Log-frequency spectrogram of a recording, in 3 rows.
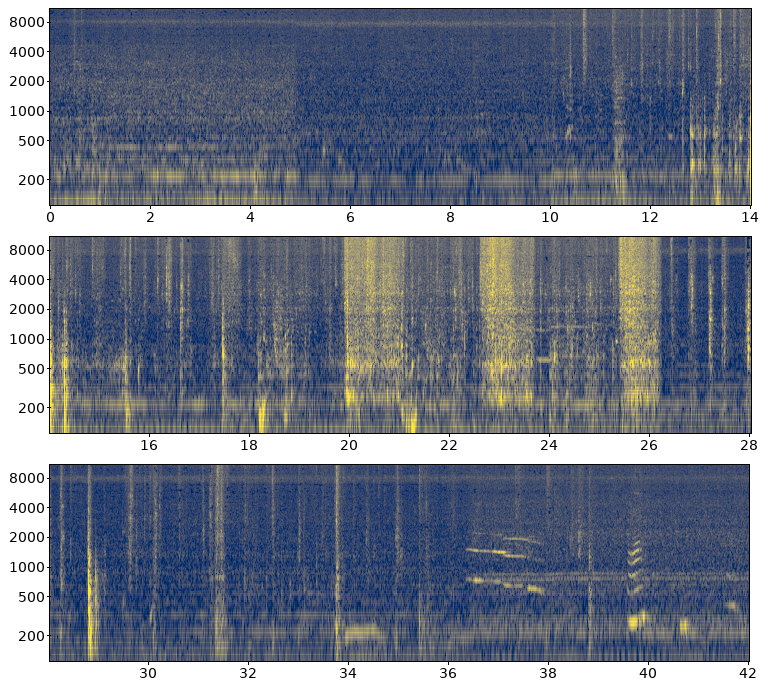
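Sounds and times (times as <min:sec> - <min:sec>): water pouring into plastic basin: 0:18.2 - 0:26.3.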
